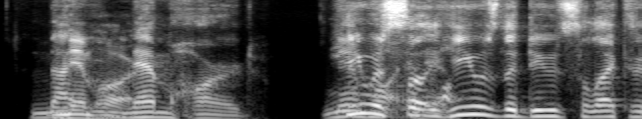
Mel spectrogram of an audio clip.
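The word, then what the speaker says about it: Nembhard: Nemhard.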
